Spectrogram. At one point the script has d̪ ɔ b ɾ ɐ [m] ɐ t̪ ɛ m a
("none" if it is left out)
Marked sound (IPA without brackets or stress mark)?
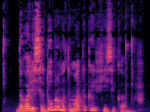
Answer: m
